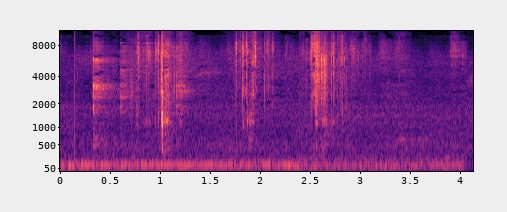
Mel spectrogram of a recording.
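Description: A fork scrapes across a plate.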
